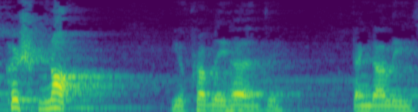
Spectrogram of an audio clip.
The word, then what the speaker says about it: Krishna: that chris so krishna krishna in sanskrit is pronounced krishna you've probably heard the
